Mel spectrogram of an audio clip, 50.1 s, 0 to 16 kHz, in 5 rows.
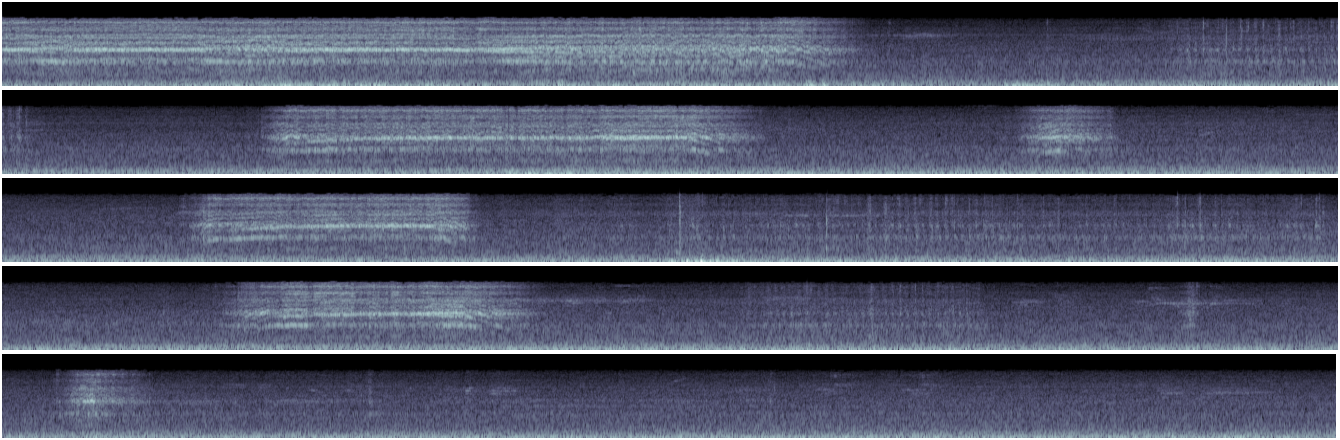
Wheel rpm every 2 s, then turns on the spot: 160, 160, 160, 30, 10, 10, 120, 120, 0, 20, 10, 130, 20, 20, 10, 10, 110, 10, 20, 0, 10, 0, 0, 0, 0.
8-12 24-32 36-38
